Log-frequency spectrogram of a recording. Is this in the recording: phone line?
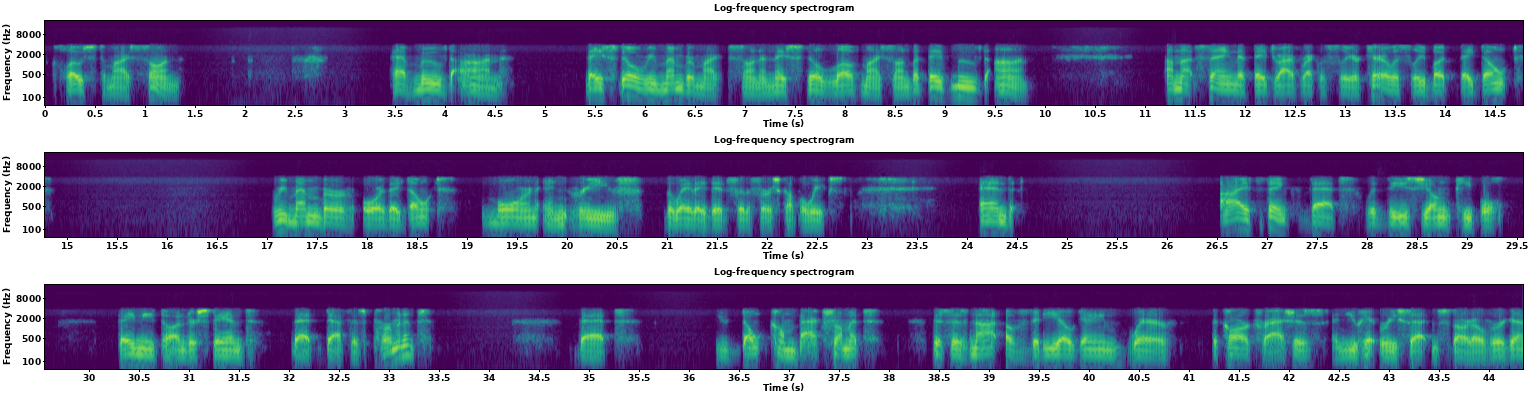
yes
